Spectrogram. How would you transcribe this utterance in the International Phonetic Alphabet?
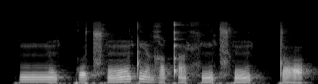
nː ũ kː o t͡sʰ õː t ĩ ʁ ə qʼ ɛ̃ x ĩ t͡sʰ ũ tː ɒ

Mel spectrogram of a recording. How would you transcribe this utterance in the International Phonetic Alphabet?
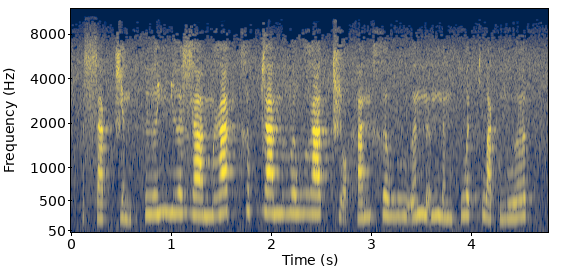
s a˨˩ k̚ t͡ɕ ə˧˩ n h ɨ˨˦ ə̯ ɲ ɨ˨˦ ə̯ z a˧ m ɣ a˦˥ t̚ x ə˦˥ p̚ z a˧ m v ə˧ w ɣ a˦˥ t̚ t͡ɕ ɔ̰˧˨ h a˨˦ n x ə˧ w ɣ ṵ˧˥ ə̯ n ə̰ː˧˥ ŋ ə˨˩ n k w ə˦˥ t̚ k w a˨˩ k̚ ŋ u˨˦ ə̯

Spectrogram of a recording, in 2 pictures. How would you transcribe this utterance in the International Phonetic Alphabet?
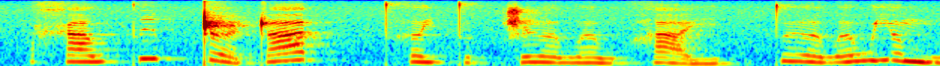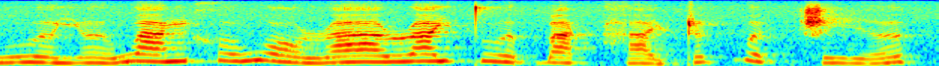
x a˧˥ w t̪ i˦˥ p̚ ʈ əː˨˩˨ ʈ a˦˥ t̚ | t̪ʰ ə˨˩ j t̪ ə˨˩ k̚ ʂ ɨ˨˩ ə̯ w ə˨˩˦ w h a˨˩˨ j | t̪ ɨ˨˩ ə̯ w ə˧ w j ə˨˩ m w u˨˩ ə̯ j əː˨˩˦ w a˧˥ ŋ x o˧˥ w ɔ˨˩ ɹ aː˧ ɹ a˧ j t̪ u˨˩ ə̯ ɓ a˨˩ k̚ h a˨˩˨ j ʈ ə˦˥ k̚ w ə˨˩ k̚ ʂ i˨˩˦ ə̯

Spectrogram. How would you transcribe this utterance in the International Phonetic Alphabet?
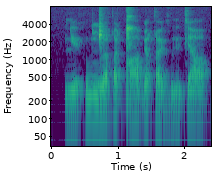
lʲ ø h u ŋ͡ǀ u q u ǃ ɑ ɓ y q ø ɡʱ u ɾʲ u kʲ ɑ

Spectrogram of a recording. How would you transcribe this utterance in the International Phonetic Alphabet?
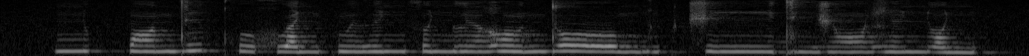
ɲ u kʷ p ɔ̃ n d i kʷʰ ɐ xʷ a ɲ kʷ ĩ ð ĩ ɲ θ u ɲ l ĩ ʁ ũ n d oː ŋ ɡ ĩ kʷ t͡ʃ iː dʲ ɐ ɲ ʒ õː ɮ ĩ ɲ ɔ ɲ

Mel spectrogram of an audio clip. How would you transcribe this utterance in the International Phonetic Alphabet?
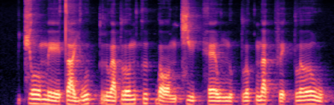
t͡ɕ oː˧ m eː˩˦ t a˩˦ j w u˥˩ k̚ p r u˩˦ a̯ p l o˦˥ n k ɯ˥˩ k̚ l ɔː˩˦ n t͡ɕ i˨˩ t̚ h ɛː˧ w n u˨˩ k̚ p l o˦˥ k̚ n a˥˩ t̚ f e˨˩ k̚ p l ɤː˥˩ w

